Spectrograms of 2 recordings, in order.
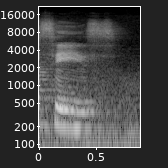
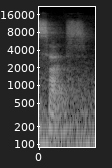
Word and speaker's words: says: Pakistani or Indians so it's like says it's not says I don't think I have heard anyone call it says in school everyone call it says it's not says it says okay so that's all for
